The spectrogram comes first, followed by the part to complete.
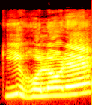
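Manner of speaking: very loud, high shouted question; exasperated yell. Real, not acted. Mother breaks off vlog to check on child, exasperated yell.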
